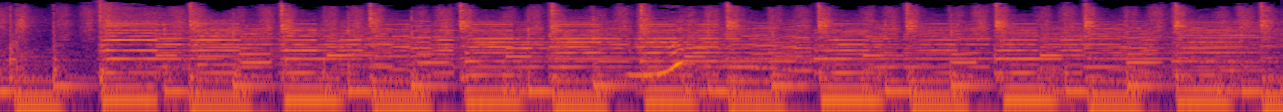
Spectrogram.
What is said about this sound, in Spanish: Y ahora viene el acordeón.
